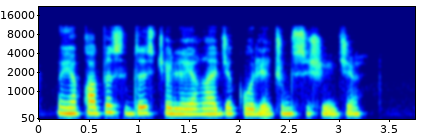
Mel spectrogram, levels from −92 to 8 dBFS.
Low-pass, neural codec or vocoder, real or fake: 10.8 kHz; codec, 24 kHz, 3 kbps, HILCodec; fake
